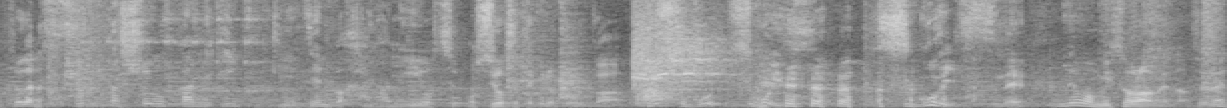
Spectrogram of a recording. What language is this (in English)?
Japanese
